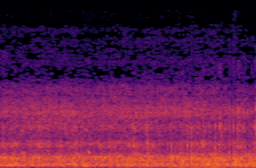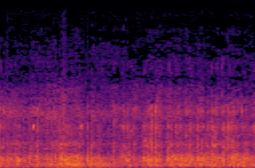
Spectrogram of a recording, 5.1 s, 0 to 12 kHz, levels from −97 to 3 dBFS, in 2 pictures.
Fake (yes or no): no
